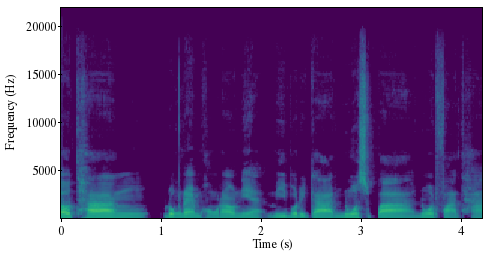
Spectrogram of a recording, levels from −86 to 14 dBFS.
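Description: No technical faults are audible anywhere in this speech.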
